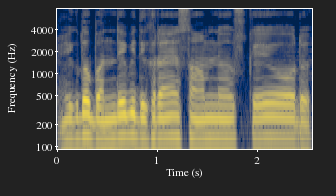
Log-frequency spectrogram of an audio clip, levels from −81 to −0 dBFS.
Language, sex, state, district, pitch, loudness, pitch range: Hindi, male, Madhya Pradesh, Bhopal, 125 Hz, -16 LUFS, 120-130 Hz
